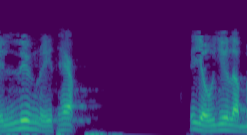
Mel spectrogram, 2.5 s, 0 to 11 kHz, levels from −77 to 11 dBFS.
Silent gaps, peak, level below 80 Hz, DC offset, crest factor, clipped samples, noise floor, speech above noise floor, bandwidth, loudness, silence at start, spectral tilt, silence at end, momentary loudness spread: none; -8 dBFS; -50 dBFS; under 0.1%; 18 dB; under 0.1%; -77 dBFS; 54 dB; 5.2 kHz; -25 LUFS; 0 s; -10.5 dB/octave; 0 s; 10 LU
